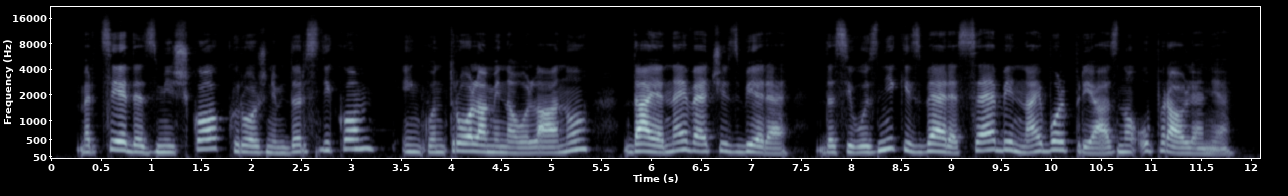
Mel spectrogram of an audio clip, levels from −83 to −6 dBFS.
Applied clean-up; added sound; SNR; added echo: none; none; none; none.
